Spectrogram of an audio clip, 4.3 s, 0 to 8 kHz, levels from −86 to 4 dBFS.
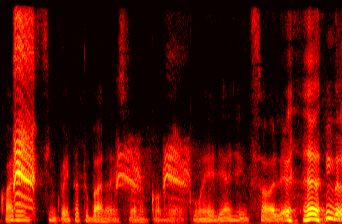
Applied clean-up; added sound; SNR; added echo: neural mask model Resemble Enhance denoiser.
